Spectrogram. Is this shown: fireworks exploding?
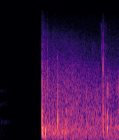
yes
